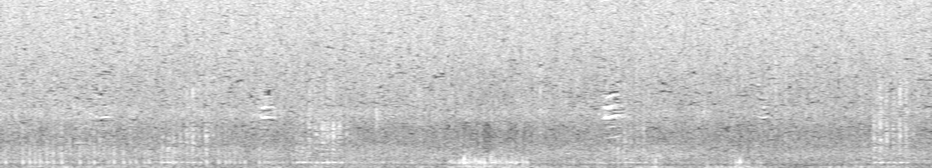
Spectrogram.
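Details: Fallow deer calling: a steady series of low, hoarse groans, roughly one each second, each with a droning tonal core, with a few faint bird chirps high in the background.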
